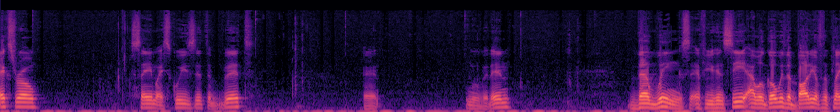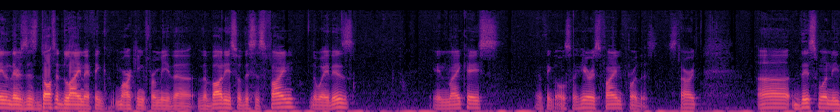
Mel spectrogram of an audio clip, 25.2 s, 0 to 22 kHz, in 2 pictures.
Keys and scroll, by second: 1.7 r, 4.5 w.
